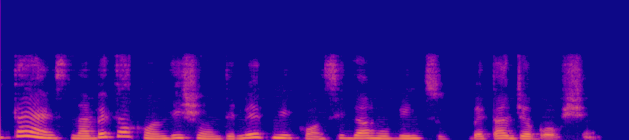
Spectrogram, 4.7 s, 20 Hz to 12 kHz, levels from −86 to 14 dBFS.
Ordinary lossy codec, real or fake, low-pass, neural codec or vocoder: none; fake; 7.2 kHz; codec, 16 kHz, 4 kbps, FunCodec, trained on LibriTTS, 50 frames a second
